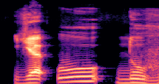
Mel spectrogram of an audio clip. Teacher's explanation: Ha must be sufficiently lengthened due to dhammah maqlubah, upside down dhammah.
